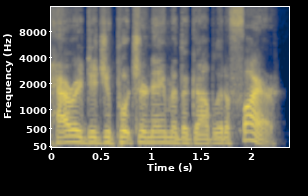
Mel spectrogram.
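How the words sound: It is asked in a calm, quiet voice.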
